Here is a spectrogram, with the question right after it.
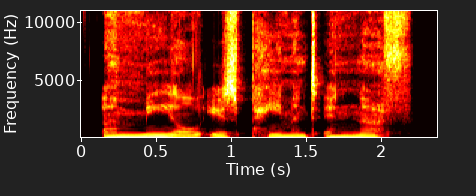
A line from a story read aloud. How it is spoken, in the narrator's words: said through clenched teeth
